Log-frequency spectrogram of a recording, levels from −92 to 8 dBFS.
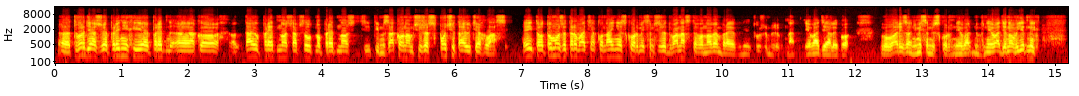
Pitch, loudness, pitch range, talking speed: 155 Hz, -18 LUFS, 140-165 Hz, 205 wpm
